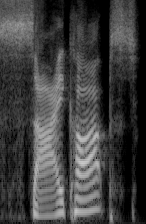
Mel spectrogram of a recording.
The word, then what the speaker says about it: Psi Cops: But is it pronounced Psi Cops? – Oh, you got it.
